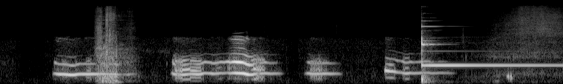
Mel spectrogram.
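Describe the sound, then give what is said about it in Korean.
A voice does a prepared, deliberately feeble imitation of a mosquito's whine in four short, nasal, wavering bursts, then a bright bell ding rings out and sustains over the last whine. “저 우선 하찮은 모기 소리 준비했습니다.”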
